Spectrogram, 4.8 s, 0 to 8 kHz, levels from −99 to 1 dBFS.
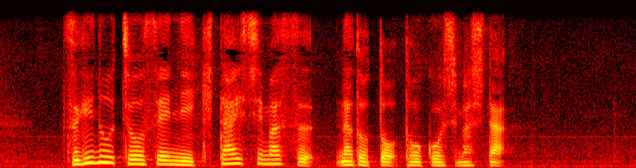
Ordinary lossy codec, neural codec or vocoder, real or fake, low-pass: none; none; real; 7.2 kHz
